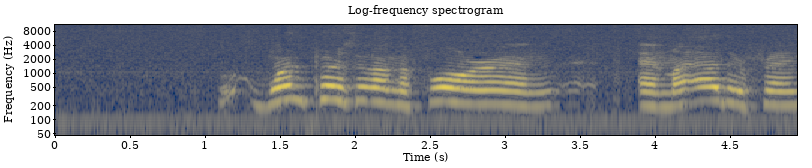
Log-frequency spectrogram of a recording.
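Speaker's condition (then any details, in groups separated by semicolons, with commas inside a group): Cerebral palsy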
